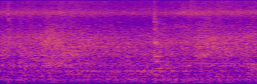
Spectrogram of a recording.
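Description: Poppy seed paste (posto) frying and being stirred in a pan gives off a continuous steamy hiss and sizzle, steady and close, with one brief scrape partway through.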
